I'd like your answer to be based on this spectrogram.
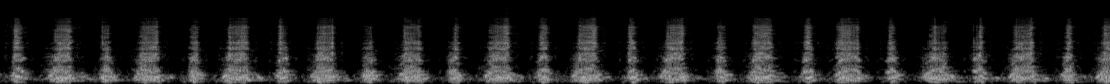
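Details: Fast heart rate played in slow motion, recorded at position p with the patient standing: regular, harsh-sounding beats with a prominent, loud first heart sound; loud S1.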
